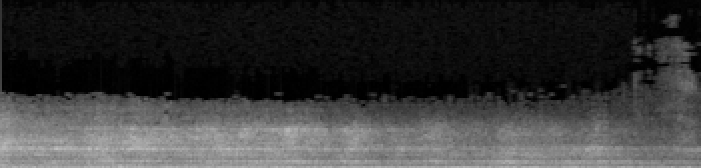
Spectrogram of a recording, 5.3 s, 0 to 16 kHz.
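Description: Turboprop engines of an Antonov An-22A drone steadily in flight, heard from onboard the cabin as a loud, constant, dense roar with no breaks or voices.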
